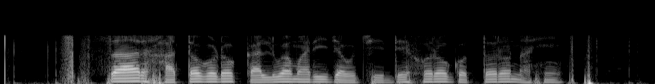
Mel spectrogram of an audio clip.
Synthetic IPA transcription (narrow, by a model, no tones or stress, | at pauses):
saɾhat̪ɔɡɔɽɔkaluamaɾid͡ʒawt͡ʃʰid̪ehɔɾɔɡɔt̪ɔɾɔnahĩ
